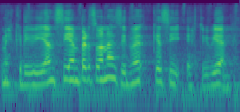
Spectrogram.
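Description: A young Venezuelan woman with a Venezuelan accent, a guest in a casual interview, telling stories in animated, quick bursts. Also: mid-range voice, a little hiss or hum. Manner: animated storytelling, fast bursts. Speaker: guest speaker.

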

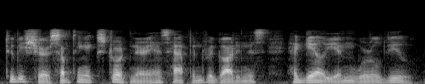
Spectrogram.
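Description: A man with a husky voice reading a scholarly philosophy lecture aloud in a formal, deliberate, professorial manner. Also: sits low. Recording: dull lo-fi recording.

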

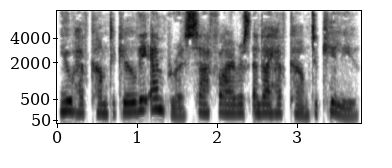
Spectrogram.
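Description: A stern, terse father who is secretly an assassin, read by a woman. He lectures and speaks darkly, in a husky, lowish voice. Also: fairly quick, mellow, dry recording, clean studio sound.

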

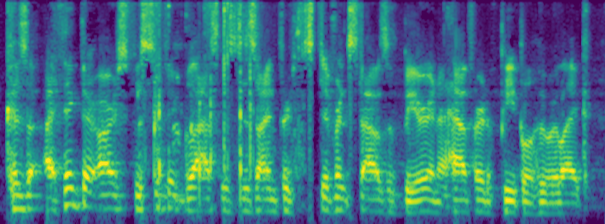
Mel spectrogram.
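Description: A man's voice: medium pitch, steady tone, fairly quick, noisy background. A man hosting a podcast in casual chat, rambling with lots of fillers. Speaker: podcast host.

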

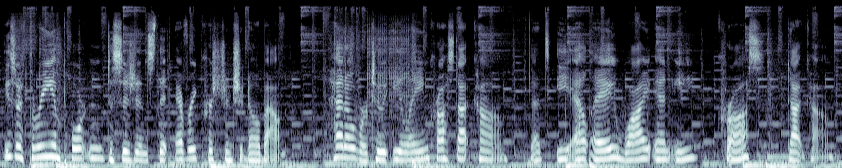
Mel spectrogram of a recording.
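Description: A woman's voice: medium pitch, unhurried, music in the background. A woman hosting a devotional podcast, speaking in an earnest, prayerful way and narrating a children's story. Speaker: podcast host.

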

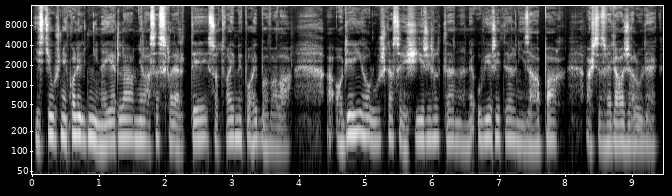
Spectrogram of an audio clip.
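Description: Gravelly male audiobook narrator. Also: mid-range voice. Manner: calm, measured storytelling.

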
